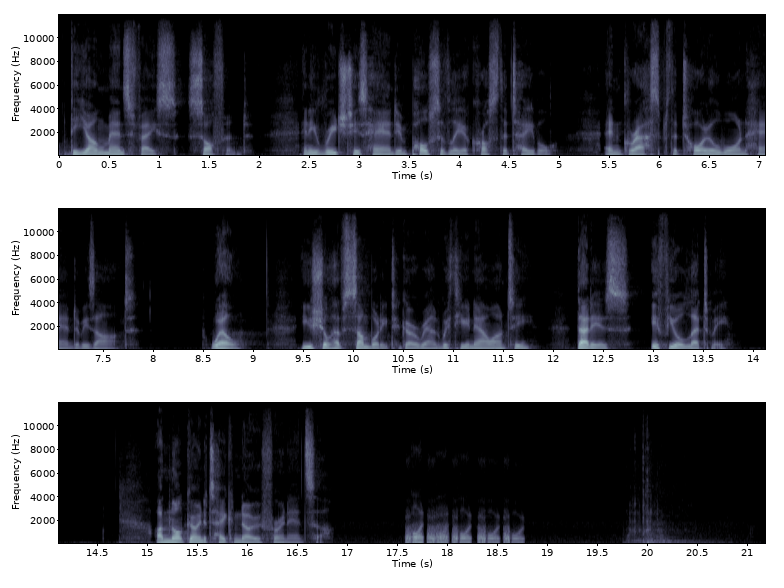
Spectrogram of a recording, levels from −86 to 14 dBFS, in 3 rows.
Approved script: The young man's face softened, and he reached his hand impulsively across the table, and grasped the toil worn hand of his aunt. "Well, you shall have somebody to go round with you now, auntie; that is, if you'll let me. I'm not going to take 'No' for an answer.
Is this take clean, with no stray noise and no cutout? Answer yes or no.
no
